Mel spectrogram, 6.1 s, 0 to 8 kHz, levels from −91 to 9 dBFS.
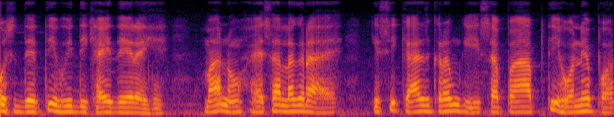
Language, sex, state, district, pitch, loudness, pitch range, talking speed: Hindi, male, Bihar, West Champaran, 140 Hz, -16 LUFS, 130-155 Hz, 175 wpm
